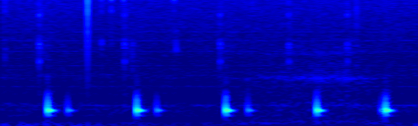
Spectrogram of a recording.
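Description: A run of short, soft clicks, about eight in two seconds, each keeping step with the highlight moving one item down a Kodi menu list.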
